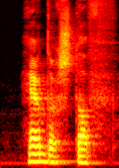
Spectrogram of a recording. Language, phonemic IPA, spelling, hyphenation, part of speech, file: Dutch, /ˈɦɛr.dərˌstɑf/, herdersstaf, her‧ders‧staf, noun, Nl-herdersstaf.ogg
- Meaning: shepherd's crook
